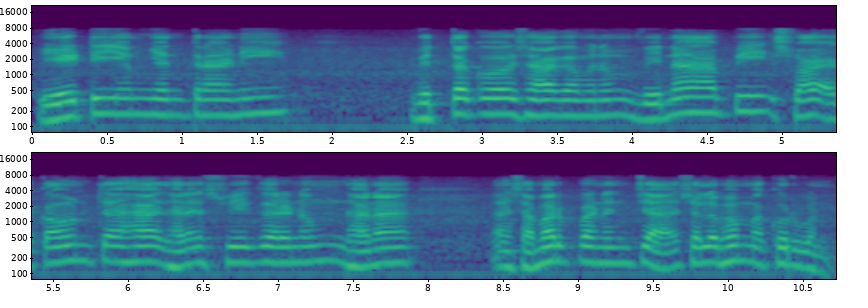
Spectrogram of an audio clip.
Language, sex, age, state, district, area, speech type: Sanskrit, male, 45-60, Andhra Pradesh, Chittoor, urban, spontaneous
